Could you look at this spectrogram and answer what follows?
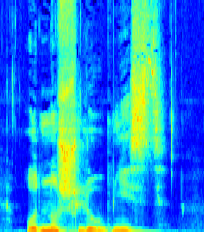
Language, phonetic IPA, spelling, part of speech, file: Ukrainian, [ɔdnoʃˈlʲubnʲisʲtʲ], одношлюбність, noun, Uk-одношлюбність.ogg
- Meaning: monogamy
